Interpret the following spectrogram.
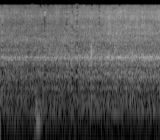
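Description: Tap water from a sink faucet running steadily into the open plastic drum of a Frankford Arsenal rotary tumbler, filling it.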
